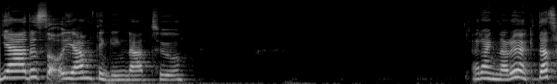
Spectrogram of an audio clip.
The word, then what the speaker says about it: Ragnarök: Ragnarök. That's how you say it. Ragnarök. That's how you actually say it. That's like the Swedish way of saying, or the Nordic way of saying it.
